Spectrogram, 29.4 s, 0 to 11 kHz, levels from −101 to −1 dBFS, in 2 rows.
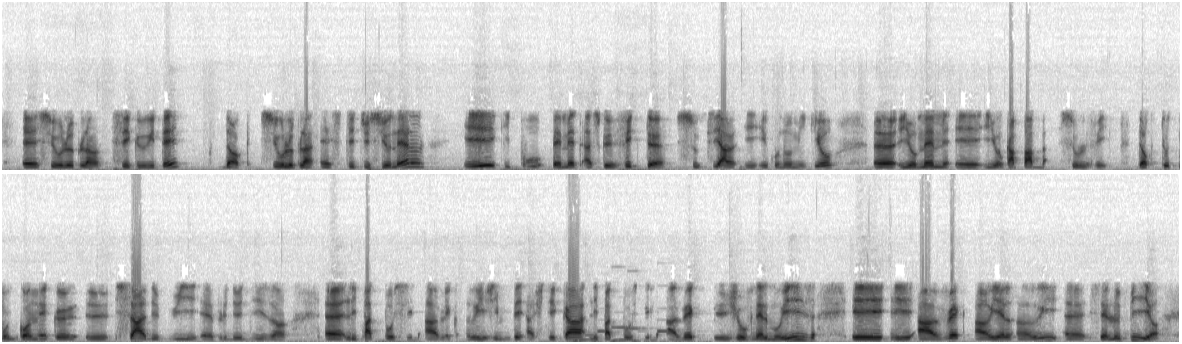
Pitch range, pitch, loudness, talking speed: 110-165 Hz, 120 Hz, -21 LUFS, 130 wpm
